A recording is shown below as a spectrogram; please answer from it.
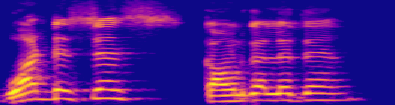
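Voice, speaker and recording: A physics teacher with a slightly high voice for a man lectures his class, slowly reading questions in English before explaining them in Urdu, and repeatedly asks the students to supply answers.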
